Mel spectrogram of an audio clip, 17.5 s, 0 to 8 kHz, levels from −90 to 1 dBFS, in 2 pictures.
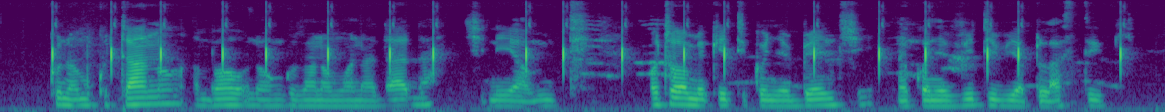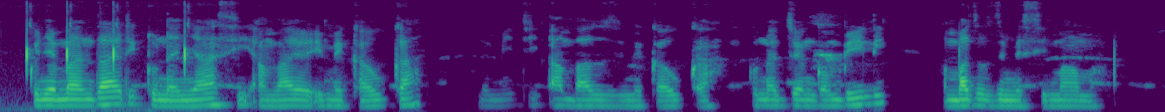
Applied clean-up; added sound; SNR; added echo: none; Telephone / Typing; 1 dB; none.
